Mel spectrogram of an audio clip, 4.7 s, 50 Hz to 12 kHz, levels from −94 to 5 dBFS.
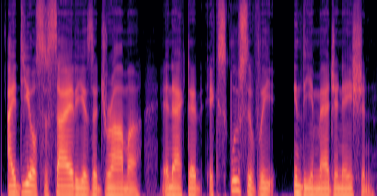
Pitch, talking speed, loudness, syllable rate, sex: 105 Hz, 125 wpm, -20 LUFS, 6.0 syllables/s, male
